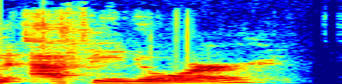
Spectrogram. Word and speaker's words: affineur: and then also an affineur and now a WSET level 2. – Okay, so two questions right off the back. What is an affineur? Am I saying that right? – Yes.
